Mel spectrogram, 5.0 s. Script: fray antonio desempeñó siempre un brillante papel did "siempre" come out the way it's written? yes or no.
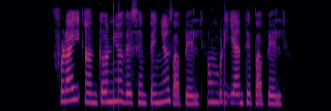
no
